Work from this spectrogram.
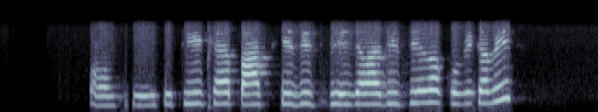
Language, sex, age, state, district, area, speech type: Hindi, female, 18-30, Bihar, Vaishali, rural, conversation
